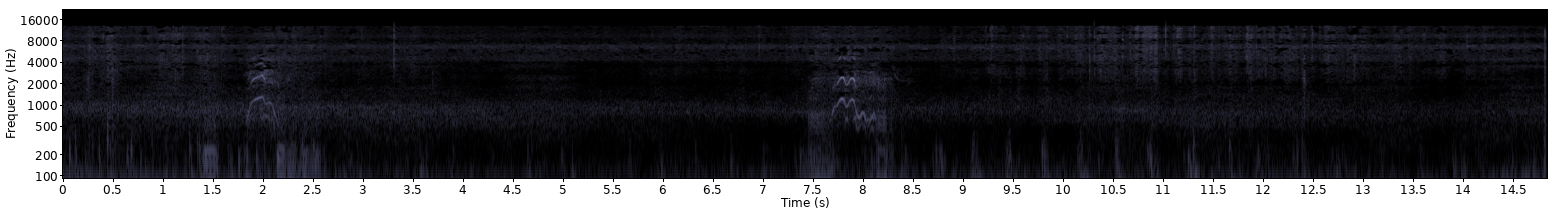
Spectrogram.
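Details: Hanoverian colt foaled in 2019 in Missouri, by Devon Heir, giving two fairly faint, high, wavering whinnies about six seconds apart, each falling at the end, against steady low-frequency background rumble.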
